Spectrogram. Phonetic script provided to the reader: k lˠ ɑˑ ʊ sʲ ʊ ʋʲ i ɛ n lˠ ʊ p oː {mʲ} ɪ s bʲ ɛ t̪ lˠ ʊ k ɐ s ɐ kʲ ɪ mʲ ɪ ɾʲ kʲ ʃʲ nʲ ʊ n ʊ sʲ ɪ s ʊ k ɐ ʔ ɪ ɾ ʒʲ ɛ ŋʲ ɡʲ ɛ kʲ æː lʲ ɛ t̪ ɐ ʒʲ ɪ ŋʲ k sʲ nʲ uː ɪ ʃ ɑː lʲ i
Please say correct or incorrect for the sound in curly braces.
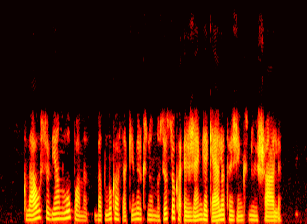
correct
